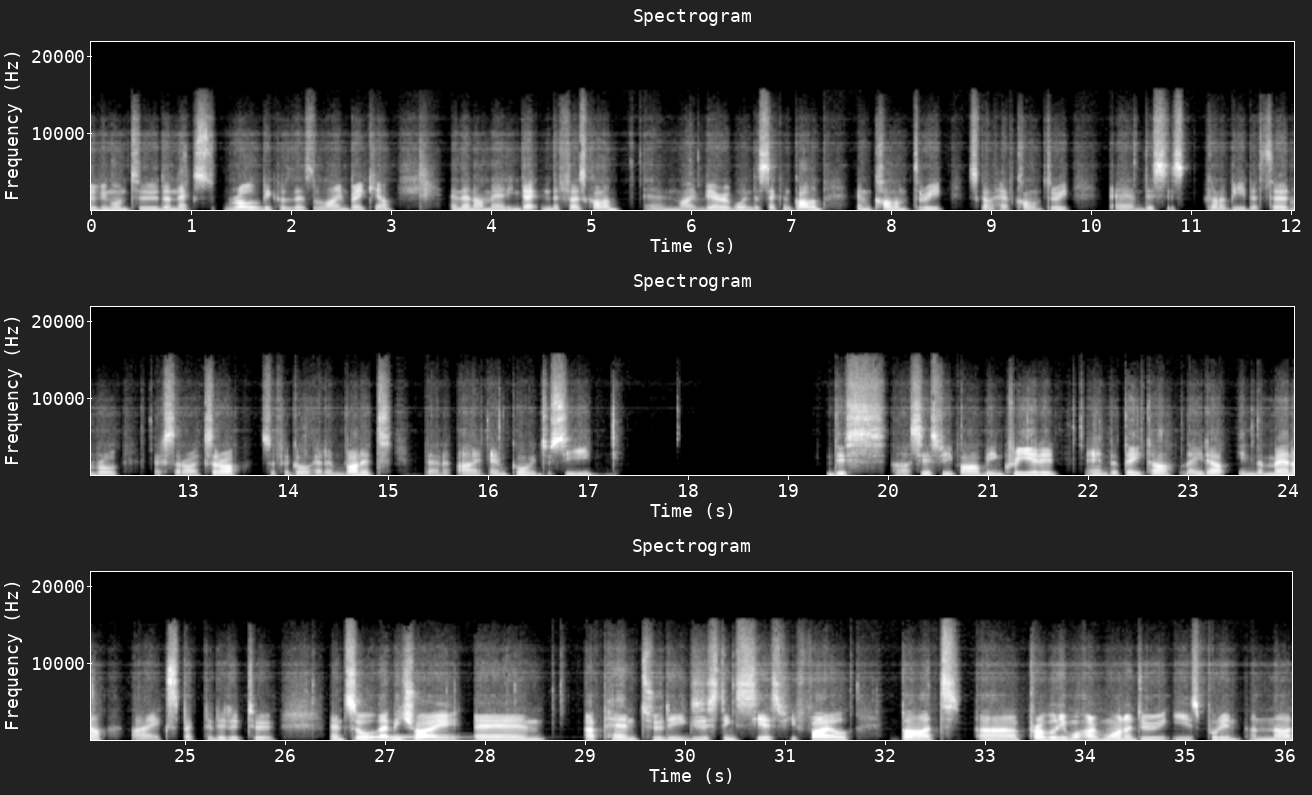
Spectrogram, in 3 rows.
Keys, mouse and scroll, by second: 14.1 ctrl+s, 14.5 F5, 15.9 click, 16.5 Home, 16.7 Down, 17.2 Return, 20.7 click, 22.1 ctrl+a, 22.3-23.4 typing, 23.6 click, 26.6 ctrl+w, 27.6 click.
